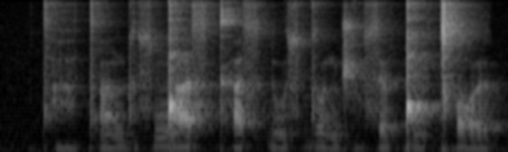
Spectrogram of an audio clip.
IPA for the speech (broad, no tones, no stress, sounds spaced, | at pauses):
tʰ a̤ tʼ ã n d ṳ s ŋ͡ǃ a s kʰ a s ɗ u s d o n d͡ʒ ɔ̤ s ə ǃ ɛ̃ ǀʰ ɔ ə̯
